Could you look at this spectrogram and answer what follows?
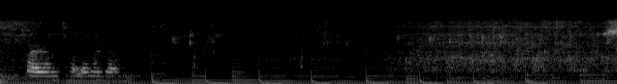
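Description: Kalonji seeds and spices cook in oil in a pan, giving a soft, steady sizzle that builds toward the end, along with some sharp tonal knocks and clatter nearby.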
